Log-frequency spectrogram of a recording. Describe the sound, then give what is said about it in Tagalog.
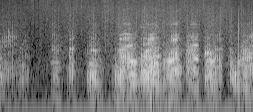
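A series of low, rough grunts repeats in quick succession, growing louder and busier partway through, as if several pigs are snorting together with no voices present. “Isa katao nakabati na siya mubantay ng iya kababujan.”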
